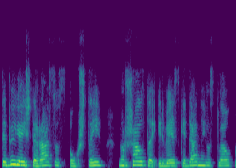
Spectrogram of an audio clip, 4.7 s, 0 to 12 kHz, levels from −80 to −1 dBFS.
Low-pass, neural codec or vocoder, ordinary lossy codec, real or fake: 7.2 kHz; none; Opus, 24 kbps; real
